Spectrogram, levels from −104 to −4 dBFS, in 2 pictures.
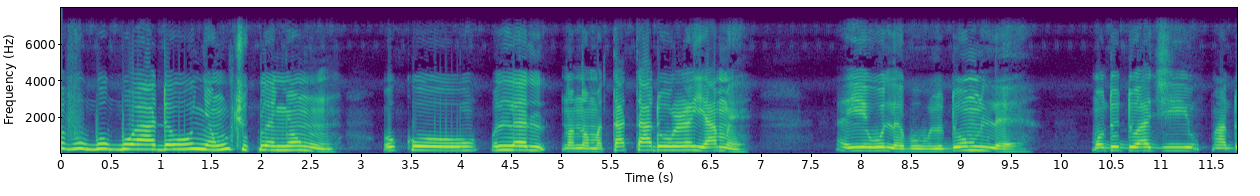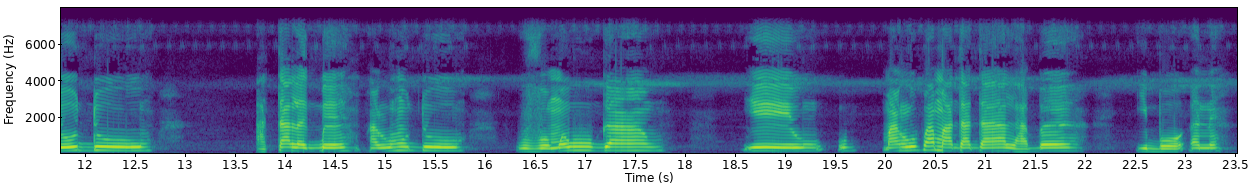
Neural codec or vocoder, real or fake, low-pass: none; real; 7.2 kHz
